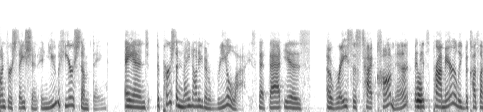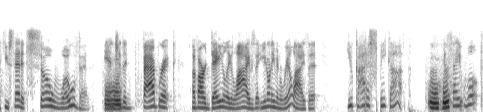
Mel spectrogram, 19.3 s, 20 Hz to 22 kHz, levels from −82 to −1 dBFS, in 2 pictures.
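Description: No technical fault is audible in the speech, which carries the band-limited, lightly coded sound of AMR wideband (HD Voice) coding consistent with a 12.65 kbit/s rate.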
